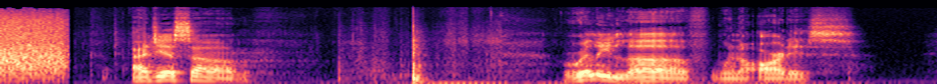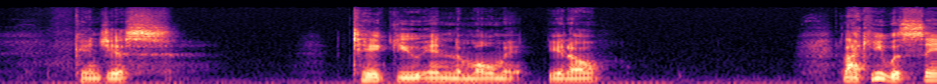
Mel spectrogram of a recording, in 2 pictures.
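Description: A man speaks calmly and close up, with pauses.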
